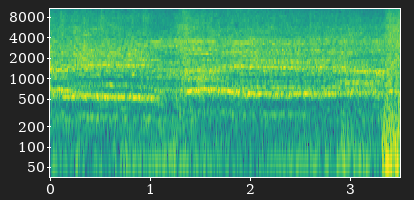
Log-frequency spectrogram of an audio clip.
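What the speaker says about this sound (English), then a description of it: "Listen to the crowd." A wrestling crowd cheers in an arena, a steady, fairly distant roar of many voices that swells slightly before a sharper burst near the end.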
